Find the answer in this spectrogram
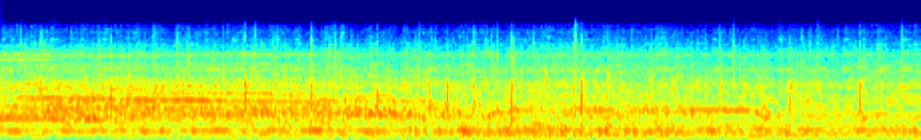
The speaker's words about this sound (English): Give a clap for the mighty AU.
